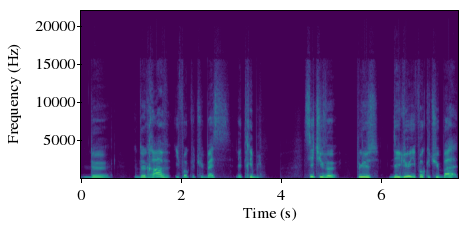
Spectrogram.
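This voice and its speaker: Guy w a bit high voice walking thru a tutorial, keeps asking "ok?", dry sound. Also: darkish tone, no echo. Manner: explains step by step, keeps checking with "d'accord?"; frequent restarts and repeated words. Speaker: tutorial maker. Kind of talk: informal tutorial explanation.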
